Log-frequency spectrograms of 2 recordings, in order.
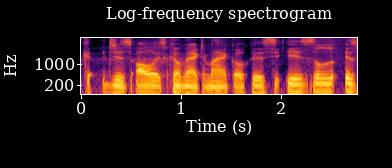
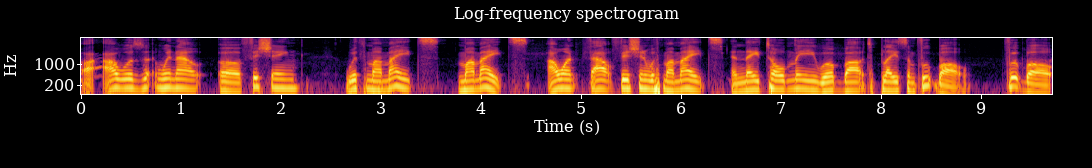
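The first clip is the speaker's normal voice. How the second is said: very slow, high, attempted put-on British accent; 6 semitones higher than usual. Trying to be British for the other speaker, in a put-on British accent. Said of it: "doesn't it sound British?".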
